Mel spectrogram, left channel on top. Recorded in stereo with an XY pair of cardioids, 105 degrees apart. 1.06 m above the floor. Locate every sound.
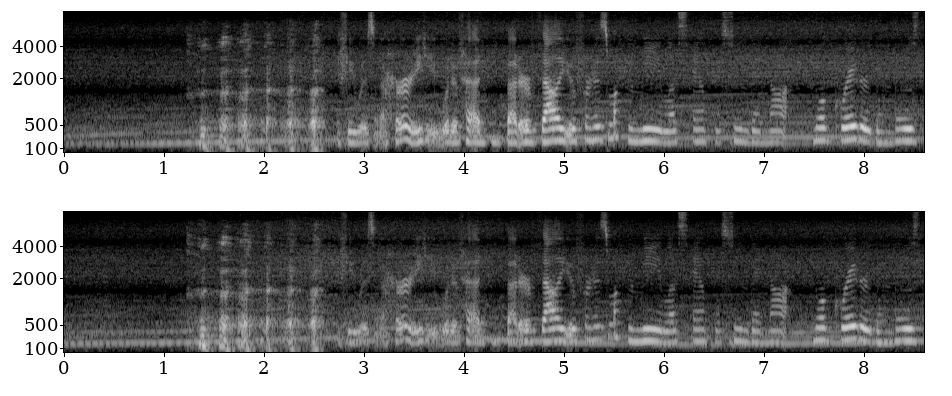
1.2 s laughter: 45° right, 0.9 m; by 2.6 s 25° left, 0.7 m
2.7 s a woman speaking: 35° left, 0.7 m
5.6 s a woman speaking: 10° left, 0.5 m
